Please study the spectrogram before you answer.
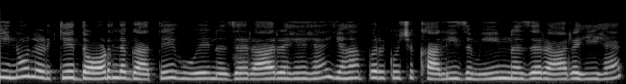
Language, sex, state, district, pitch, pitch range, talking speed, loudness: Hindi, female, Uttar Pradesh, Gorakhpur, 275 Hz, 260-300 Hz, 180 wpm, -22 LUFS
